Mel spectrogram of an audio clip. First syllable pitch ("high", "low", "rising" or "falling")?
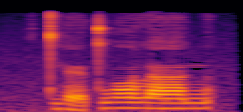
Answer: low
